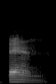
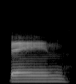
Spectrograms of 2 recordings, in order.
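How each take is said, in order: First: The word has a short vowel. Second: The word has a long vowel. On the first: The word is joined to the next by a hyphen. "it would reduce to a short vowel" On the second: The word stands without a connecting hyphen. "let's say you had um Bain Yisrael"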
